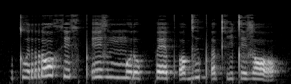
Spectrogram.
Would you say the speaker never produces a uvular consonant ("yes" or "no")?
yes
